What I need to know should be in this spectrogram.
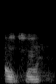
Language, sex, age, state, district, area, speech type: Urdu, male, 60+, Delhi, Central Delhi, rural, conversation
